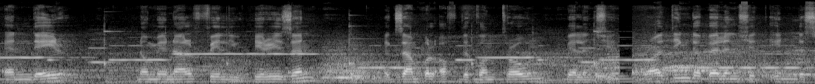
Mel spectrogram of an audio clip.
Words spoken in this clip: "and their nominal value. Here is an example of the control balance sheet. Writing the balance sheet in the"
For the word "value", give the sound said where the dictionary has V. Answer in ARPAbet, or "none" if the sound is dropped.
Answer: F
